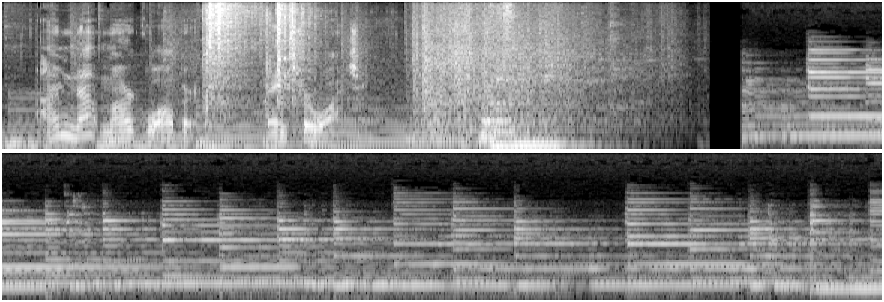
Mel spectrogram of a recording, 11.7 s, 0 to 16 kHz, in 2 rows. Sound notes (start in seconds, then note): 2.6 crashing; 5.0 gentle guitar arpeggio music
